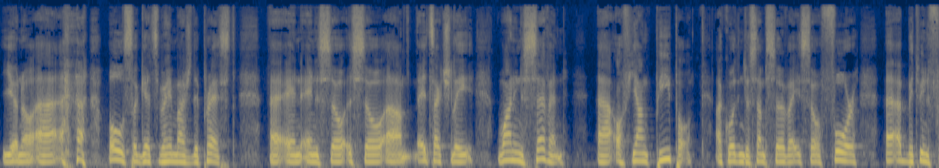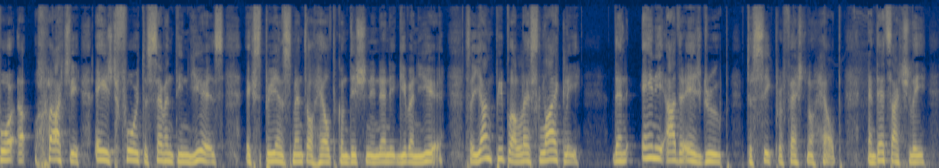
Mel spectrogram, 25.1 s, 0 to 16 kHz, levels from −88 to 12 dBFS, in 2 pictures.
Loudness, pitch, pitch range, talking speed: -13 LUFS, 155 Hz, 150-175 Hz, 155 wpm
